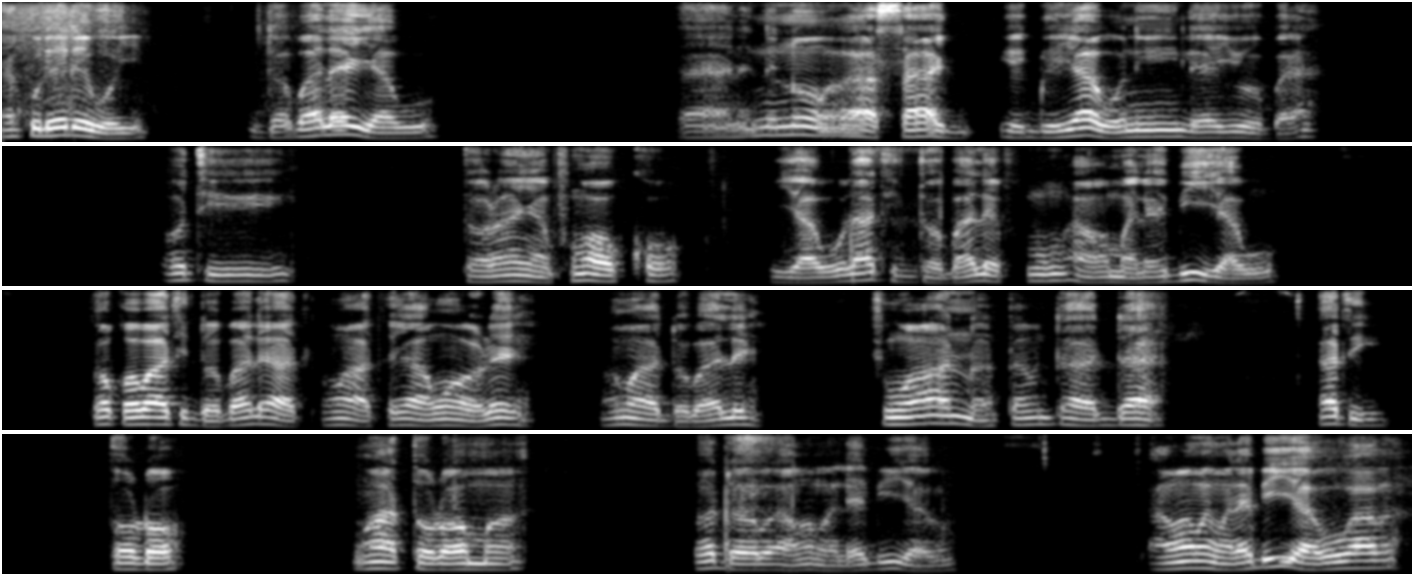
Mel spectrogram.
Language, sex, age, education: Yoruba, male, 30-45, primary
